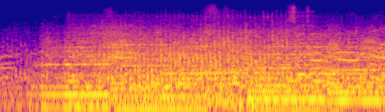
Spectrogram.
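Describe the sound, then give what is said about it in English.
A helicopter takes off with a loud, steady rotor roar. It swells in the first moment, then holds at full strength throughout. “As the chopper takes off, a little mission boy runs forward and waves goodbye to it.”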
